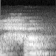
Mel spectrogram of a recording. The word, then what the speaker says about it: ه: It's called ha, and is pronounced just like the English letter H, but it has 3 distinct forms depending on where it is in a word.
